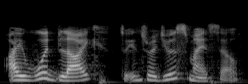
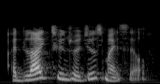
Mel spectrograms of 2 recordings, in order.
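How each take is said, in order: First: The words 'I would' are said in full. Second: The words 'I would' are contracted to 'I'd'. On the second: "disingkat menjadi"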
